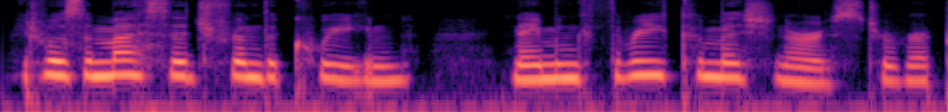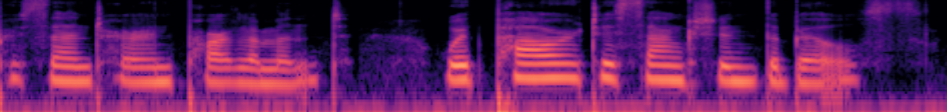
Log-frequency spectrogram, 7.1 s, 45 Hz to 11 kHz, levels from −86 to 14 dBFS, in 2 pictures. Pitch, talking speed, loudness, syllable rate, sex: 230 Hz, 175 wpm, -19 LUFS, 5.3 syllables/s, female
